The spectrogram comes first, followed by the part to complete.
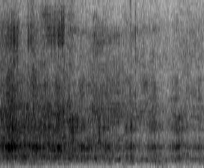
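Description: A congregation chuckling and laughing softly together, the laughter slowly dying down.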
